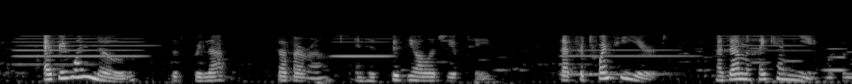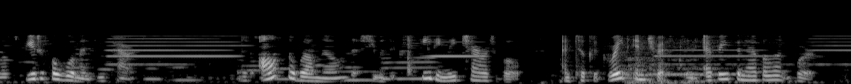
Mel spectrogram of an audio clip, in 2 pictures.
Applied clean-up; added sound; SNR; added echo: classical method Wiener filter.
